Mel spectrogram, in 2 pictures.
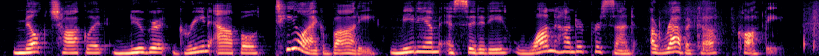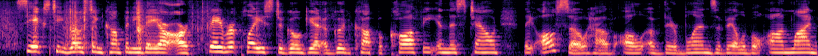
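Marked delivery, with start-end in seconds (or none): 0.1-7.8 radio announcer voice reading on air. Hope reads the coffee blend description aloud on the podcast: radio voice. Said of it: "This is my radio voice".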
